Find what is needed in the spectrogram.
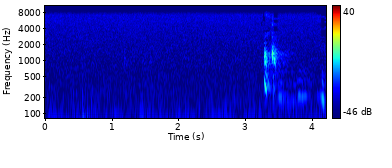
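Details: A baby girl, after several seconds of quiet room noise, gives a sudden sharp gulping catch, then a fainter one: hiccups.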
